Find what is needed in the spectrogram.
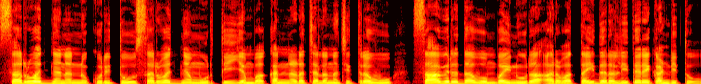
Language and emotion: Kannada, neutral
